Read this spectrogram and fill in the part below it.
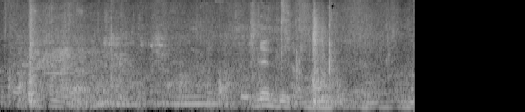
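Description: Several men talk over one another loudly in a crowded room.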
